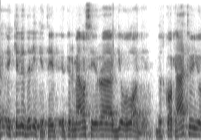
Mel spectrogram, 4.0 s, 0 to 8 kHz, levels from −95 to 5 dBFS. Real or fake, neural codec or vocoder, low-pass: real; none; 7.2 kHz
